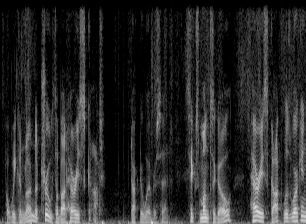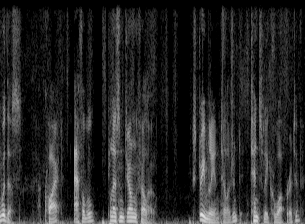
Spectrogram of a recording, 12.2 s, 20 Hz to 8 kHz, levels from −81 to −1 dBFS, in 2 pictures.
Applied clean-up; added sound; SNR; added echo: none; Hands; 15 dB; none.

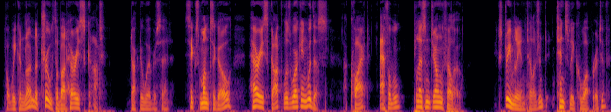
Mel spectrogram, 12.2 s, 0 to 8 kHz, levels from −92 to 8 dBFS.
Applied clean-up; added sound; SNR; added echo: none; none; none; none.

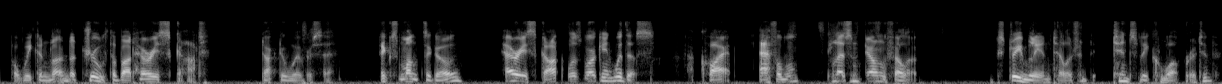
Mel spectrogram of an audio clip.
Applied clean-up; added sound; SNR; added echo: neural diffusion model UNIVERSE++.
